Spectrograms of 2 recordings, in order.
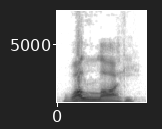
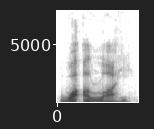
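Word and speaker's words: والله: it, and we say Wallahi. This waw here is actually known as waw al-qasm, the waw of swearing an oath. So when we put this waw, it's Wallahi, not Wa'allahi.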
